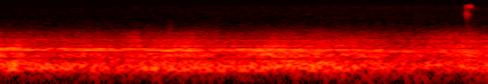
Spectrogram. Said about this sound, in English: I don't like the sound of planes. I really don't like the sound of planes.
